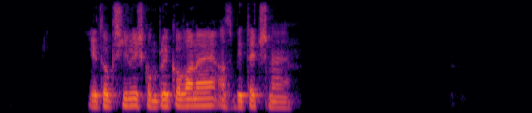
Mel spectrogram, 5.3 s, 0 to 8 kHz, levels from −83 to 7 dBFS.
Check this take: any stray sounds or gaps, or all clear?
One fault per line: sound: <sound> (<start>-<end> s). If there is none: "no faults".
no faults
